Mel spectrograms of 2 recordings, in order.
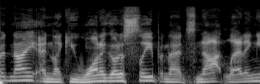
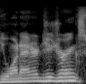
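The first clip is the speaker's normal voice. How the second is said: plain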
